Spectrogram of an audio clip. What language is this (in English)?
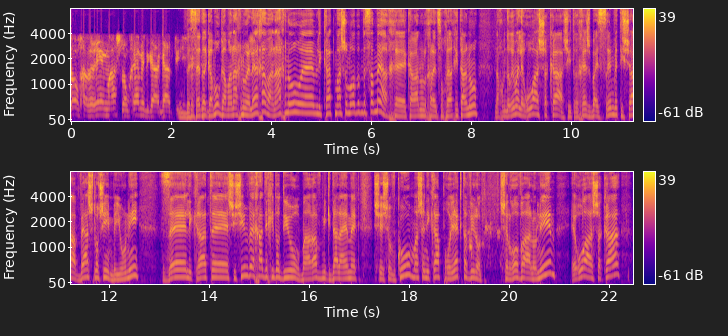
Hebrew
